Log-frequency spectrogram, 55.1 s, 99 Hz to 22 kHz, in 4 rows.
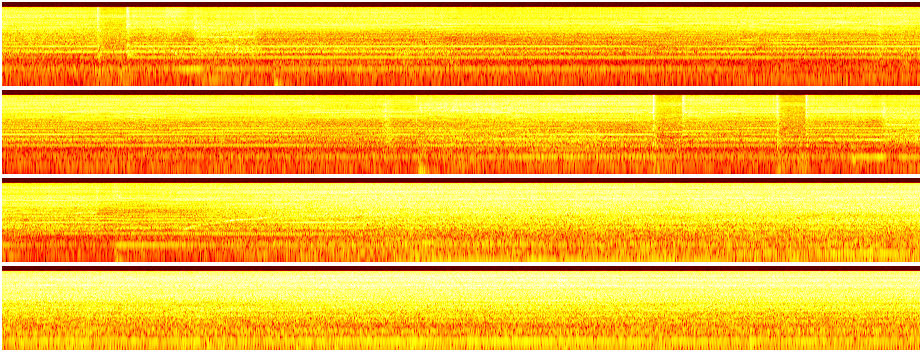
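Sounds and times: lathe motor humming: 27.1s - 55.0s.

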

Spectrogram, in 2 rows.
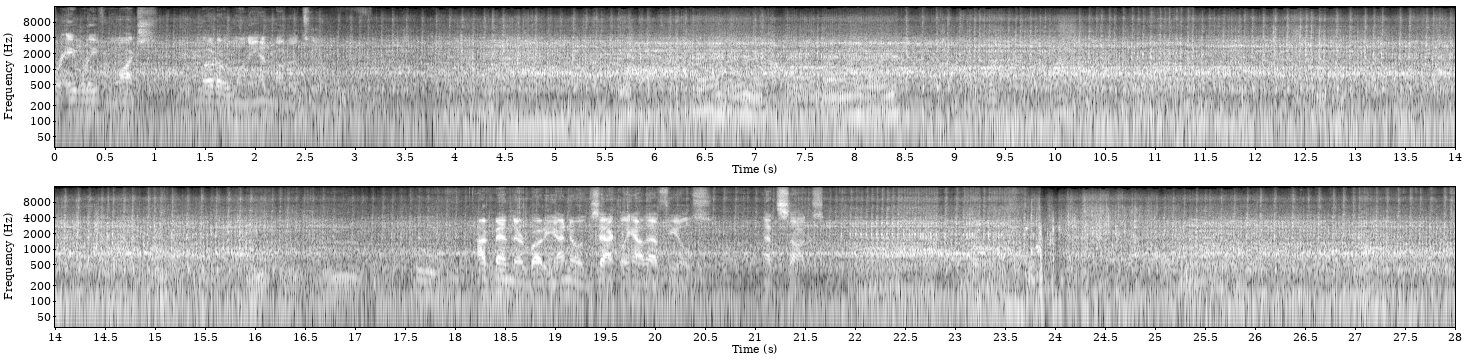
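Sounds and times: dirt bike engine revving: 0.0s - 28.0s
rattling: 0.0s - 28.0s
wind noise: 1.4s - 4.7s, 22.9s - 28.0s.

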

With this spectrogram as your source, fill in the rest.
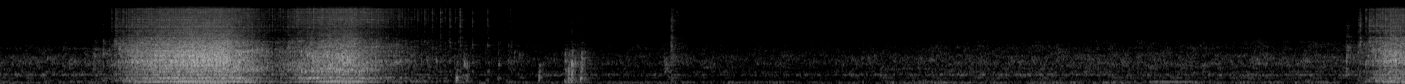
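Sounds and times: sewing machine stitching: 1.0s - 5.1s, 13.5s - 14.0s.

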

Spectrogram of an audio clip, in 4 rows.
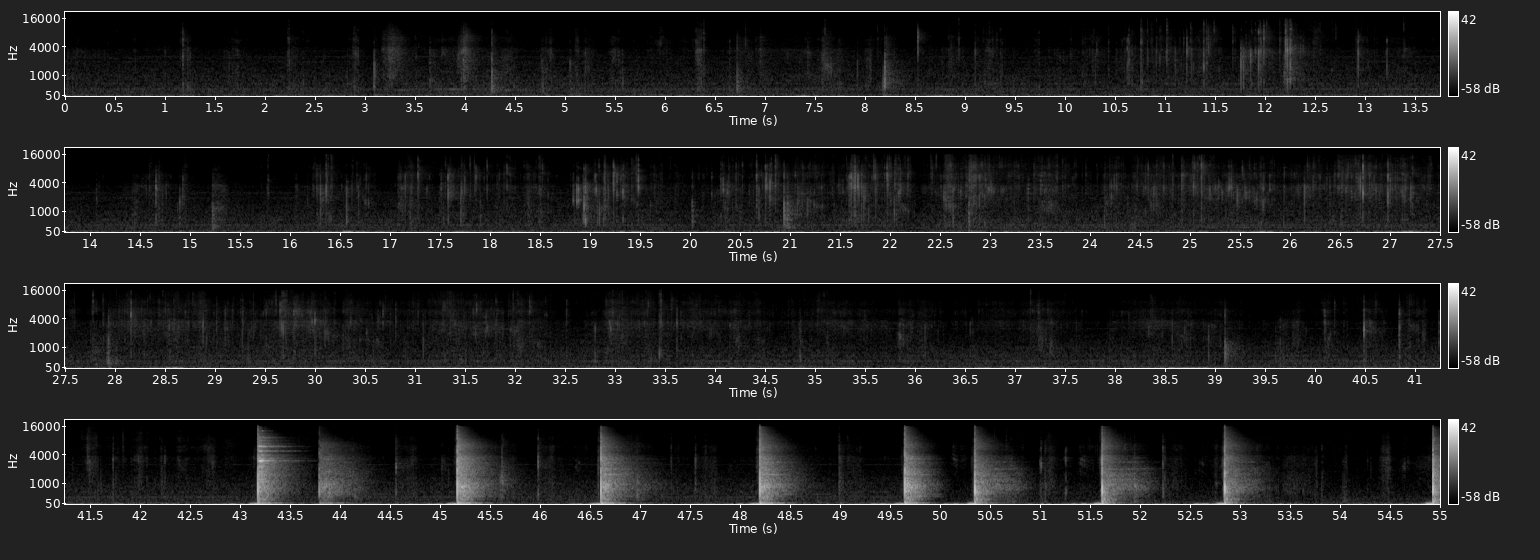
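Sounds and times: dough squishing: 0.0s - 55.0s
dough slapping on counter: 43.1s - 47.1s, 48.1s - 53.4s.

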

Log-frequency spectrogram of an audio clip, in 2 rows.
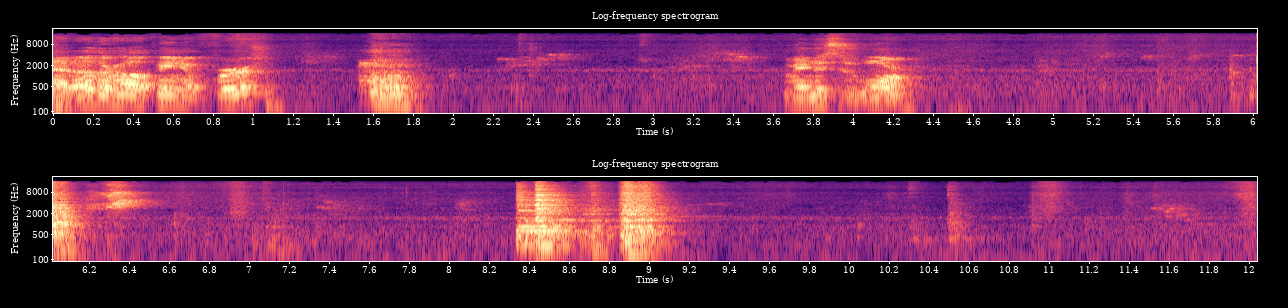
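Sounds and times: metal lid clanking against pot: 8.4s - 9.2s.

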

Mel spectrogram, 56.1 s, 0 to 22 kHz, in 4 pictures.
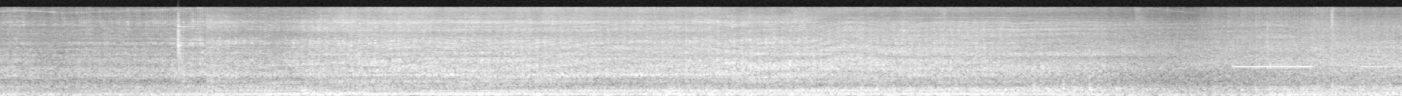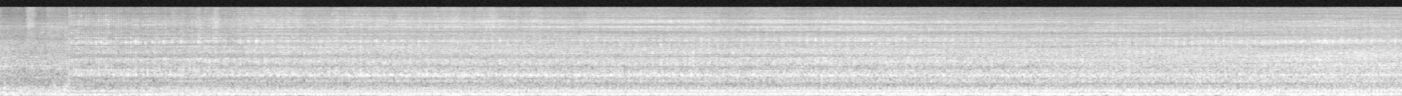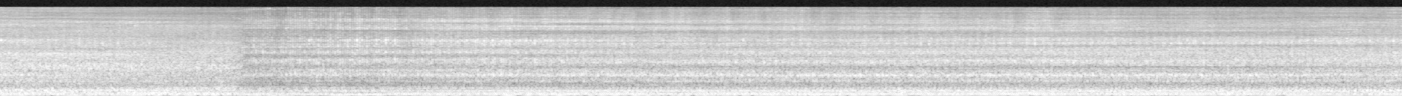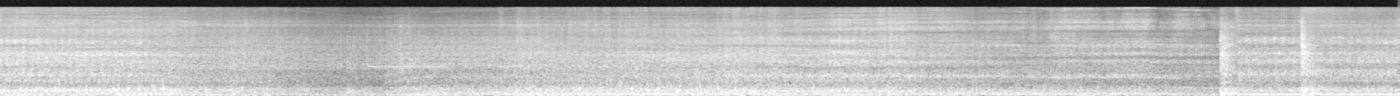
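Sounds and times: heavy diesel engine running: 0.0s - 56.0s
short high beeps: 12.4s - 13.2s.

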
